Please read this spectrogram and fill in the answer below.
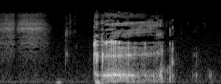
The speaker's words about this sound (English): That was quality burp. That sounds so wet.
